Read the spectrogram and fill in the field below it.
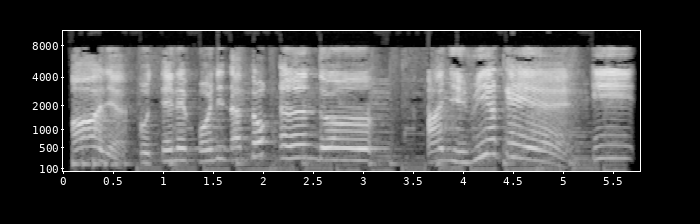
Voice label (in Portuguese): fanho, fanho atende o telefone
